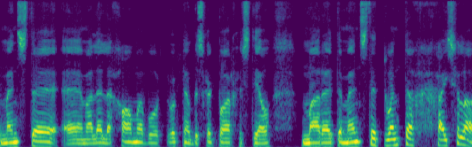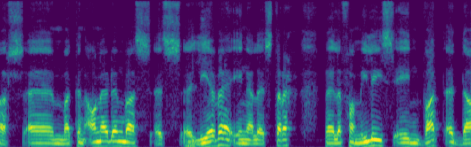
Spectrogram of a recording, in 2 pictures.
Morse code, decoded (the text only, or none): none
